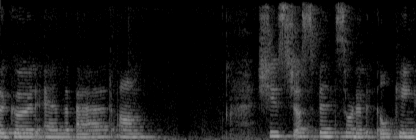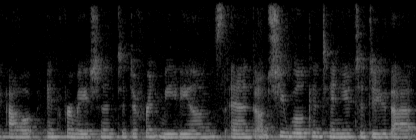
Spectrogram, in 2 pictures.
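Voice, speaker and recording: A woman speaks in a calm tone at a very slow pace, her intonation monotone and flat, with audible room echo and noticeable background noise. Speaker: spiritual medium. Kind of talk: channeling session monologue. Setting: conference room.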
